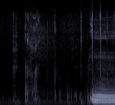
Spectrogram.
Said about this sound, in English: I need a fresh little sip here. Wash it down. Of this really nice leisurely soda.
